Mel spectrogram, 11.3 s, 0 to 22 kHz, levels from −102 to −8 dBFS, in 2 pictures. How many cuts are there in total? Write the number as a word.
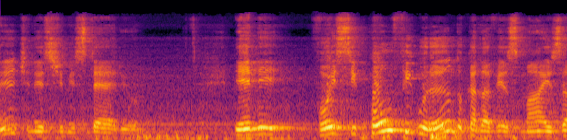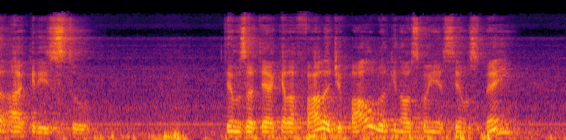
one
